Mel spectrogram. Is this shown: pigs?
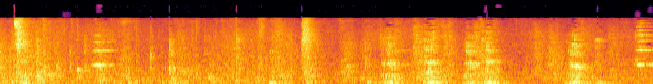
yes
